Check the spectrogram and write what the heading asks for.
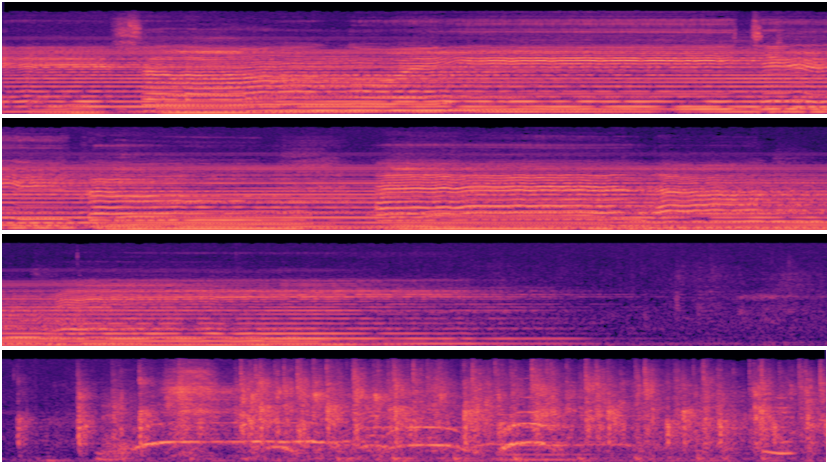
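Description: A woman sings a slow song with long, sustained notes for about eleven seconds. The singing then fades and gives way to scattered clapping and noisy crowd sound.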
